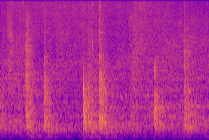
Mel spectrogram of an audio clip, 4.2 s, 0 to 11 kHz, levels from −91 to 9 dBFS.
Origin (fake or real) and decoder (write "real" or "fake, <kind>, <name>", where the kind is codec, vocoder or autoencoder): real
